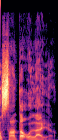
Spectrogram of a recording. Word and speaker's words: Santaolalla: San, I don't know how to pronounce his name. Santa Olaya. Gustavo Santiago. I I don't know. believe it's Gustavo Santaolalla.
